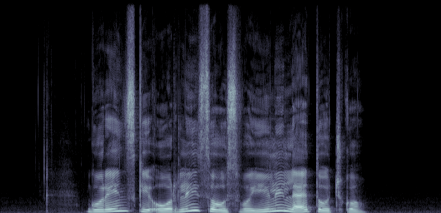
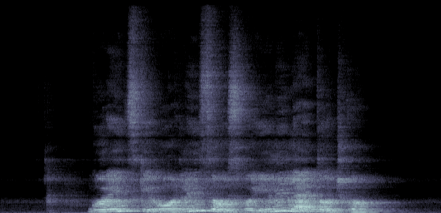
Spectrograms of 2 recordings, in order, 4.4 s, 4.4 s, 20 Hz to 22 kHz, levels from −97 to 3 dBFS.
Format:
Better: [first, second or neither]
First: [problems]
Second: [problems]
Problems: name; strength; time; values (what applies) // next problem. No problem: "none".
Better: first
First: none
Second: room echo; dies away in 0.7 s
